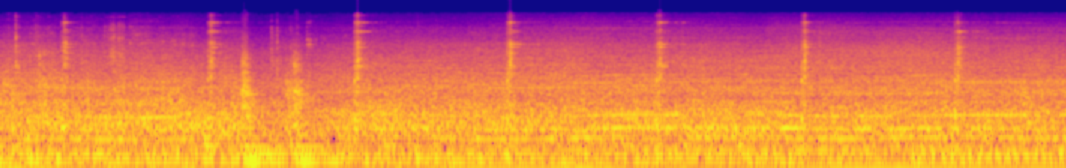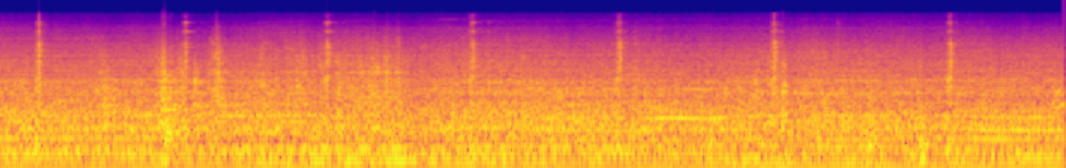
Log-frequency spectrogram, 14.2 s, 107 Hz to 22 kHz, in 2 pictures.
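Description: Cat 321 tracked excavator's diesel engine running steadily under hydraulic load as the arm swings and the bucket digs and dumps soil. Sharp clinks and knocks come at irregular intervals, roughly one or two a second.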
